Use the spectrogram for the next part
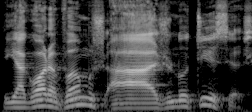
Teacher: principalmente numa determinada época da nossa radiofonia, o acento grave indicativo da crase era indicado por um A mais longo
